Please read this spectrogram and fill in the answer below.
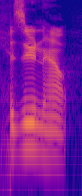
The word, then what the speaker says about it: Bezuidenhout: D-E-N. – Uh-huh. – H-O-U-T. – Oh, my. I mean, that's easy. – Bezuidenhout.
